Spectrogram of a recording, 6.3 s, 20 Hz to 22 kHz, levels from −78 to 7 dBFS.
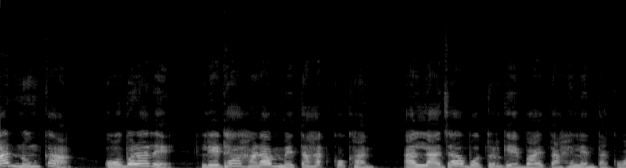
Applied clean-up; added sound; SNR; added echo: none; none; none; reverberation time 0.3 s.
